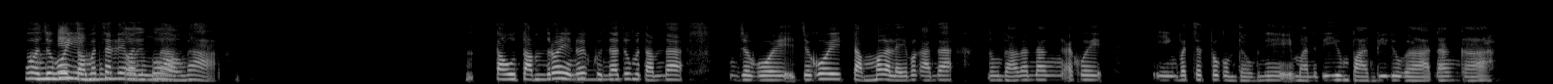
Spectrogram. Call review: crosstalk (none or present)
present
